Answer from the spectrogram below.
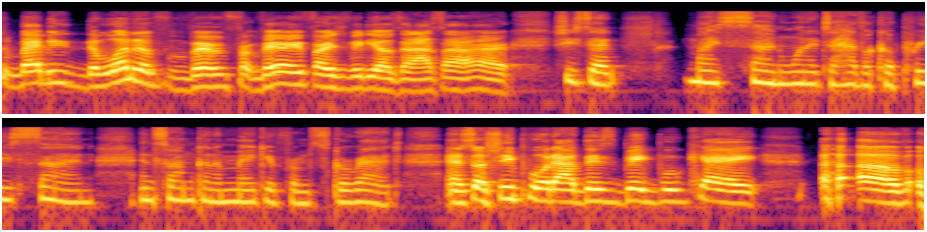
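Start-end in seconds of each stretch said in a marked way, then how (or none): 5.1-9.9 very quiet, soft, sweet voice, barely above a hush. Quoting a content creator's first video: soft sweet Nara Smith voice. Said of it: "sweet, sweet pray love voice where it's, it's all soft".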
